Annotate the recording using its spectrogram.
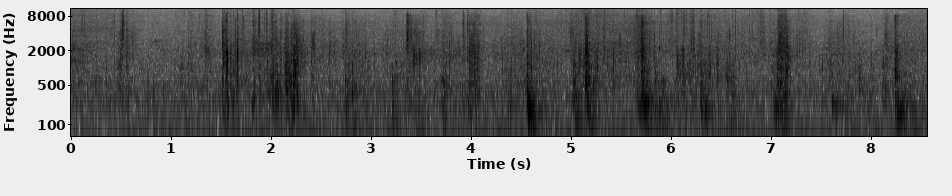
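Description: Footsteps of a man walking away, an uneven series of short steps.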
